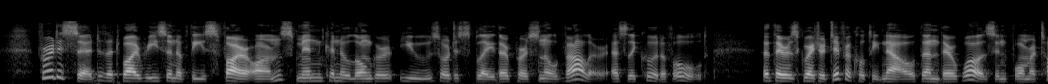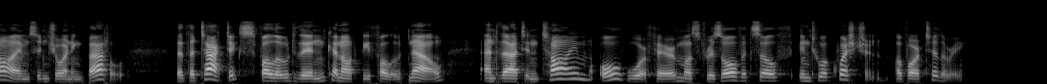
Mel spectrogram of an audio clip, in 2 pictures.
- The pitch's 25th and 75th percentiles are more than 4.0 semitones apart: Yes, average, 4.5 semitones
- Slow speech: No, average, 185 wpm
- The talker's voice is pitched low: No, medium, 145 Hz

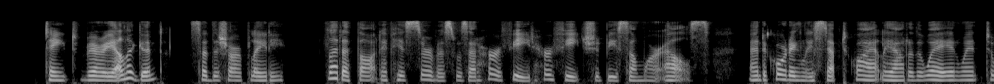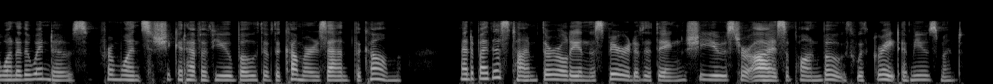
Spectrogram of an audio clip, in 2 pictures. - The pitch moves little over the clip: Yes, narrow, 1.9 semitones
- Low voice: No, high, 200 Hz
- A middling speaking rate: No, fast, 215 wpm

